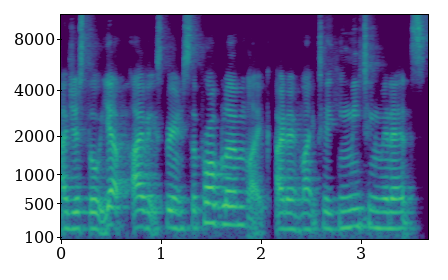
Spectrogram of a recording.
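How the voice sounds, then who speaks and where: The speech comes at a very fast pace with vocal fry. Intonation stays monotone and flat. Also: woman. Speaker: startup founder. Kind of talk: podcast interview.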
